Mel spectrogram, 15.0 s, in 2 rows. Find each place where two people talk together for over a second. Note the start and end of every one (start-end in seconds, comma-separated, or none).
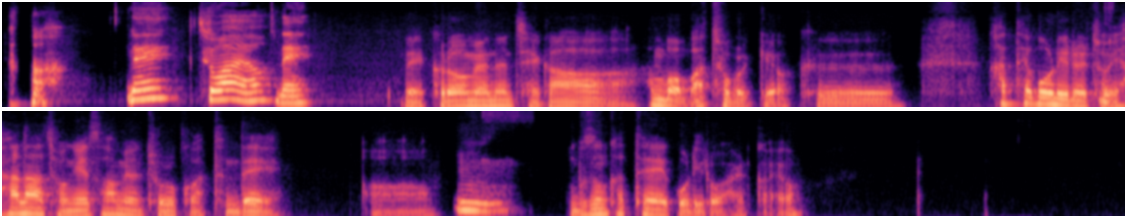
none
